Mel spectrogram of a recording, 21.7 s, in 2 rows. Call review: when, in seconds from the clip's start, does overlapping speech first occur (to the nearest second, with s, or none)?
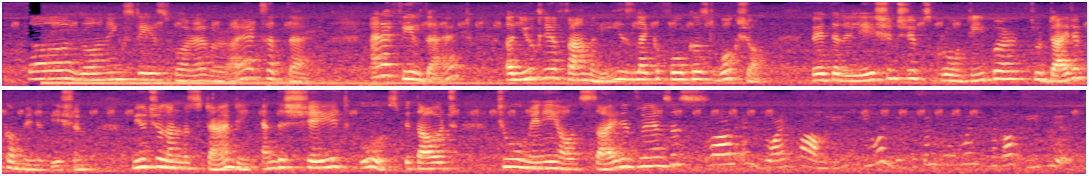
none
